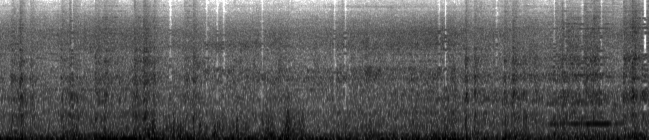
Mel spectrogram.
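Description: Freight cars of a long Norfolk Southern train rolling past, a steady rumble with wheels clicking over the rail joints.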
